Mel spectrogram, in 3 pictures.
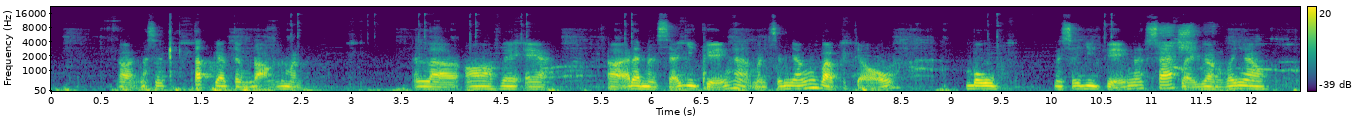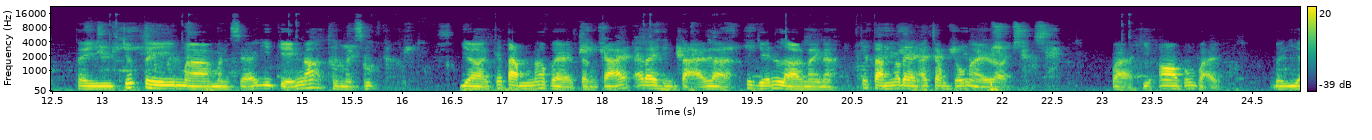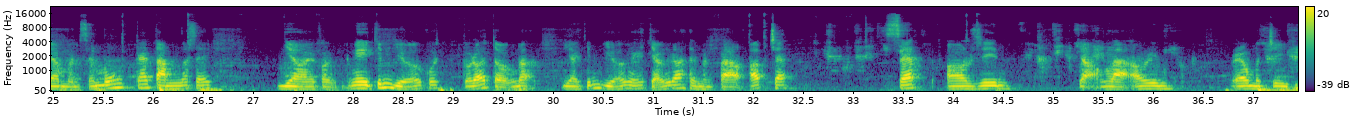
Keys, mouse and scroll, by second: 1.0 Tab, 2.2 click, 3.0 click, 3.5 click, 4.0 click, 4.5 click, 5.6 click, 9.2-10.4 drag, 12.9 click, 13.6 click, 14.7 click, 18.2 click, 23.1 click, 25.6 click, 31.8-35.0 drag.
